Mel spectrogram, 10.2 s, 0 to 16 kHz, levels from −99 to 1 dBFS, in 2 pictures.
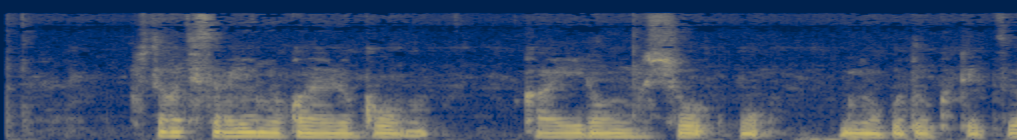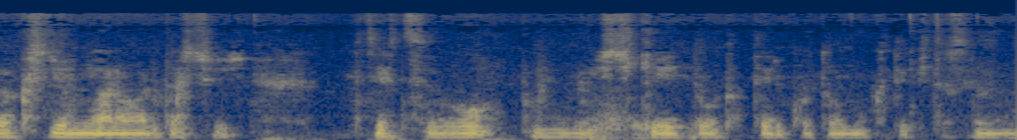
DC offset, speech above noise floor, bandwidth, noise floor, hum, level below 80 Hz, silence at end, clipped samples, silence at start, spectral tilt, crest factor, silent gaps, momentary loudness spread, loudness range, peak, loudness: under 0.1%; 30 dB; 11.5 kHz; -56 dBFS; none; -44 dBFS; 0 s; under 0.1%; 0.1 s; -6.5 dB/octave; 20 dB; none; 15 LU; 5 LU; -8 dBFS; -26 LUFS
